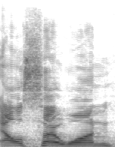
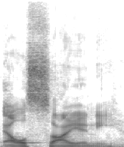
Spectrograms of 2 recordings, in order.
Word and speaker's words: El Sayani: It's not El Saiwan, it's not El Sayon. Apparently it's pronounced El Sayani.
